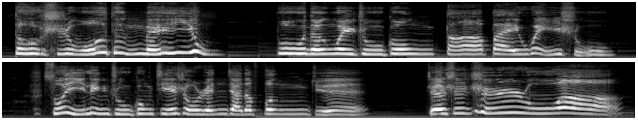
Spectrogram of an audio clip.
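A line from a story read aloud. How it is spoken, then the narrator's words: Weeping. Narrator (Chinese): 那个哭的人呢，就是大将徐盛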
